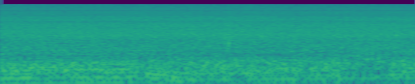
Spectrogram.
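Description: Steady rush of a river's whitewater over rocks: an even hiss with no breaks.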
